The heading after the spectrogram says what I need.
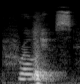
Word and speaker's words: produce: Here the emphasis is at the end.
